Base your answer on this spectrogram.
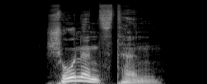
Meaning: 1. superlative degree of schonend 2. inflection of schonend: strong genitive masculine/neuter singular superlative degree
- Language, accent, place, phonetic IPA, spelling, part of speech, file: German, Germany, Berlin, [ˈʃoːnənt͡stn̩], schonendsten, adjective, De-schonendsten.ogg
